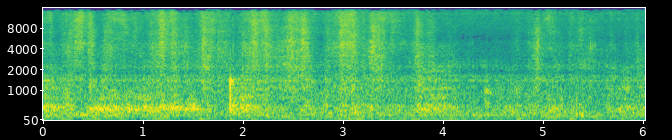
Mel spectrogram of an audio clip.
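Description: Near silence: faint, soft rubbing of oiled hands kneading a bare foot and big toe.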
